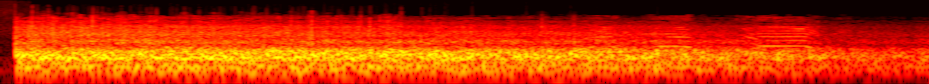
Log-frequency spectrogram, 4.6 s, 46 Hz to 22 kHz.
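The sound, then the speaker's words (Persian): A large explosion at the port of Beirut, Lebanon, on a Tuesday at 6 in the evening, erupts abruptly and loudly, then continues as a heavy, rumbling roar that slowly fades over several seconds. A faint voice or cry briefly rises near the end. “ساعت 6 شام دیروز دو انفجار بزرگ در بیروت رخ داد که تمام بندر و مرکز شهر و اطراف آن را تکان داد و صدای مهیبی به گوش رسید.”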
